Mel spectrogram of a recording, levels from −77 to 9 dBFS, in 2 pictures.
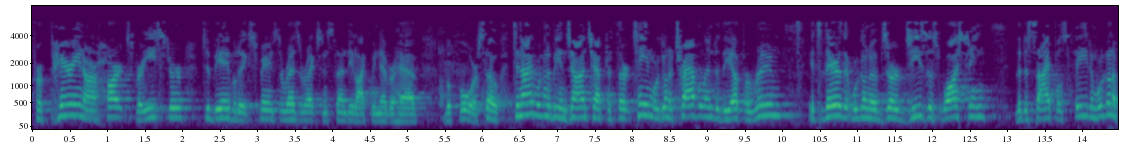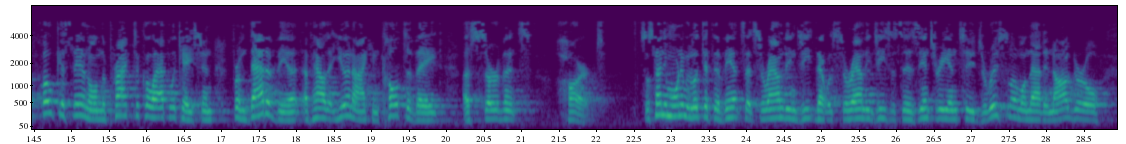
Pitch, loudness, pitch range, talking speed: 180 Hz, -27 LUFS, 160-205 Hz, 190 wpm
